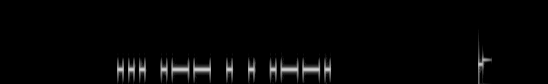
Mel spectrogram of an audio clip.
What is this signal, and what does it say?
Morse code, heard as a keyed tone, about 22 wpm, 690 Hz. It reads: SWEEP
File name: 5 Letter Words - First 3 Letters Given - 22wpm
